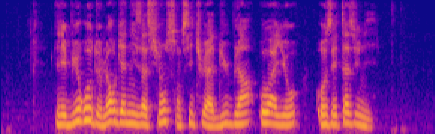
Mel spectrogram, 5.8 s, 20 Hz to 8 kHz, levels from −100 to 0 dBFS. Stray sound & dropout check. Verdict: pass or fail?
pass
